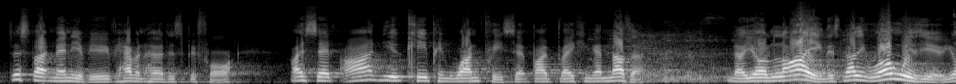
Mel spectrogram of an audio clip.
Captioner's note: laughter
